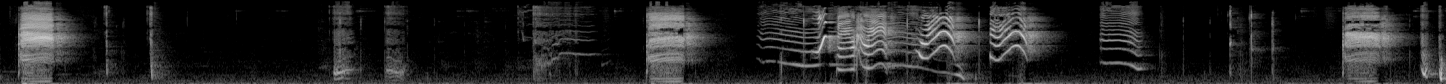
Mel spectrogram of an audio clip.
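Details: Indoor pet parrot that talks "mummy papa" gives harsh broadband screeches spaced across the recording. In the middle comes a run of wavering, harmonic, speech-like syllables, with clicks and light tapping between calls.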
